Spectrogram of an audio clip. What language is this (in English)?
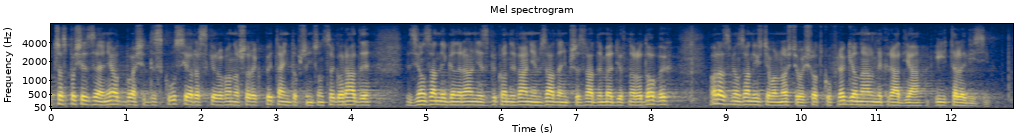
Polish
